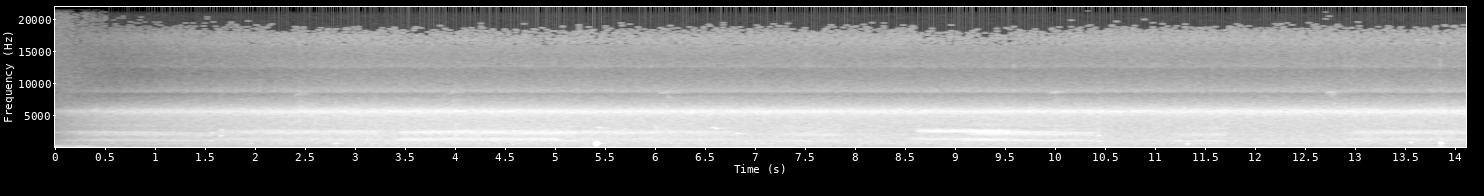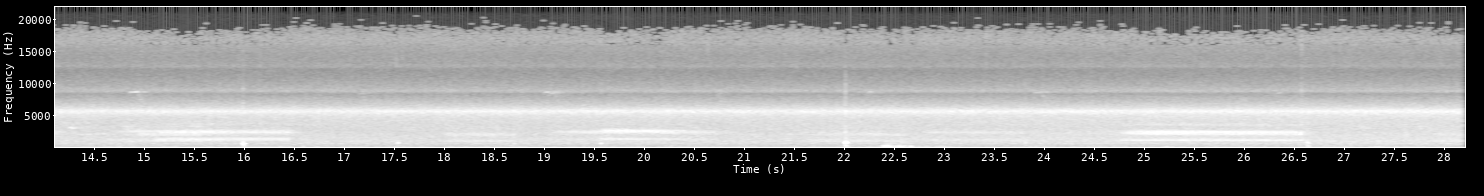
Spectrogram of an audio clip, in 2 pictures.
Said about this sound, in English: Yeah, so that sounds like, I think that sounds like Cope's Gray Tree Frog. Ding, ding, ding, ding, ding, and yes. Wow. Nice, man. I think so. So this one's actually one of the harder ones to find at the park, at least it was for me.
